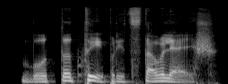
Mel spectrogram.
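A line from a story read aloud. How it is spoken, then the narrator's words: Snorting. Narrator (Russian): хмыкнул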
